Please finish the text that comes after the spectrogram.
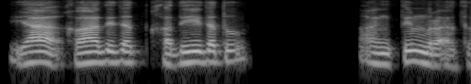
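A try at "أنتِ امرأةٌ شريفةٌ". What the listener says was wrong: আনতিম রাআতুন শরীফাতুন। আপনি কেন তানবিন ফেলে দিচ্ছেন, কেন পরিবর্তন করছেন? এই কেনর উত্তরটা আপনার জানা থাকা লাগবে, হ্যাঁ। অকারণে কোনো পরিবর্তন করা যাবে না, তো এখানে কোনো কারণ নেই।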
